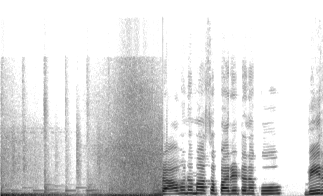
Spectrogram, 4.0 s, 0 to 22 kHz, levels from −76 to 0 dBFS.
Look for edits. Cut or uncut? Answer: cut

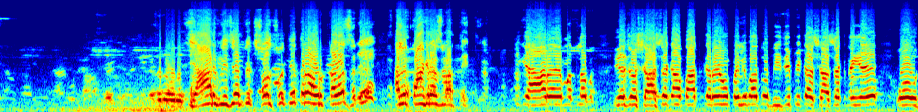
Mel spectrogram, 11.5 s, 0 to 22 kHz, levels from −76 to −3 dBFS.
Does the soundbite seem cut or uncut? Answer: cut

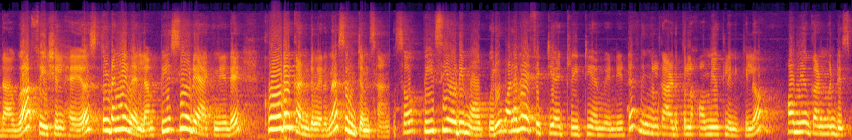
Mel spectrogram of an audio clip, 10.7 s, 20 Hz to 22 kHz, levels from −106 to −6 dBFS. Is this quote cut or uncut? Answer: cut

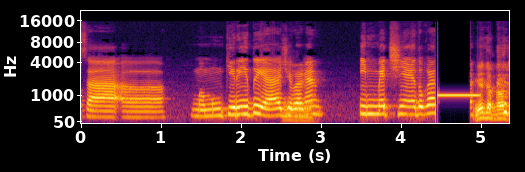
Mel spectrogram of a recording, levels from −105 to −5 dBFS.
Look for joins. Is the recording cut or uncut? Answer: cut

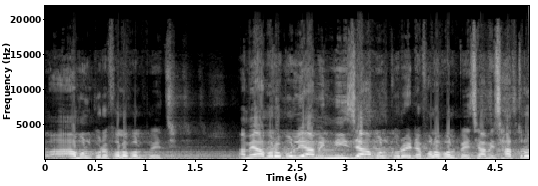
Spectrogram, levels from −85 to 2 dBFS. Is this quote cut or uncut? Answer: uncut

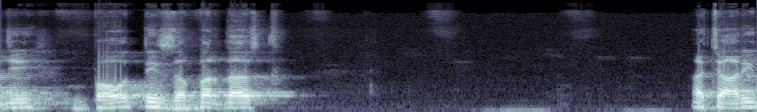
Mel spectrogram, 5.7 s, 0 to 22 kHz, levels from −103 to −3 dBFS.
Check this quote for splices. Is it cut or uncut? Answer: uncut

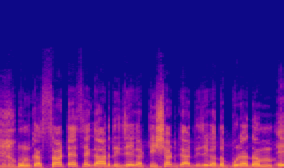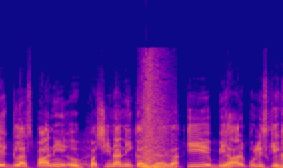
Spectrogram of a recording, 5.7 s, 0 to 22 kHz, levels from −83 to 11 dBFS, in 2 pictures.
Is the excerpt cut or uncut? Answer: cut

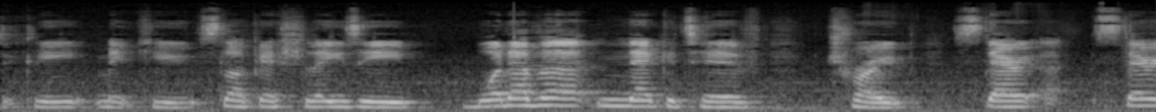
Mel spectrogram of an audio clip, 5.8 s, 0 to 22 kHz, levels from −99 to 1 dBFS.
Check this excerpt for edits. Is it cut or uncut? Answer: cut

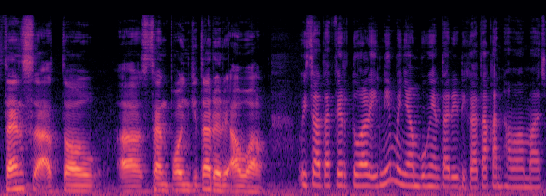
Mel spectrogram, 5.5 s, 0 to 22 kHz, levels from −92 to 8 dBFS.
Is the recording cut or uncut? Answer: cut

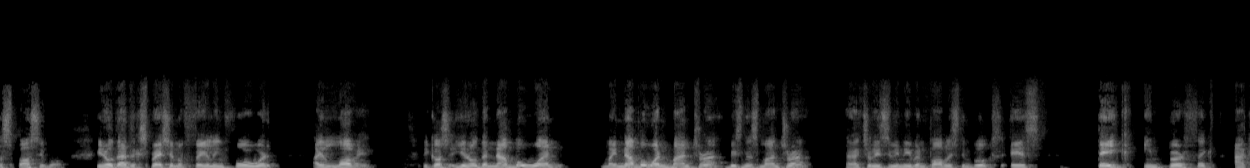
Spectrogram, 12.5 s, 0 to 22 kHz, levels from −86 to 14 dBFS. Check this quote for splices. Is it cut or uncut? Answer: uncut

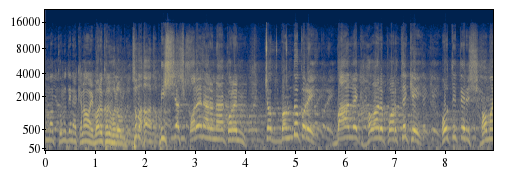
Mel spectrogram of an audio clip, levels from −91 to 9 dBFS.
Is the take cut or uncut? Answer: cut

